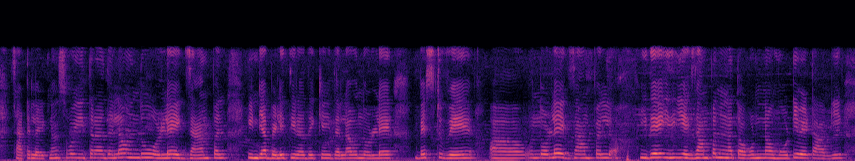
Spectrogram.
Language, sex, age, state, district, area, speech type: Kannada, female, 18-30, Karnataka, Tumkur, urban, spontaneous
